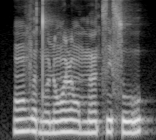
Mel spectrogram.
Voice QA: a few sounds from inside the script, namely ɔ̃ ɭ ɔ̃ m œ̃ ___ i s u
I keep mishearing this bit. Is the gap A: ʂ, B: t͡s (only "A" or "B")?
B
